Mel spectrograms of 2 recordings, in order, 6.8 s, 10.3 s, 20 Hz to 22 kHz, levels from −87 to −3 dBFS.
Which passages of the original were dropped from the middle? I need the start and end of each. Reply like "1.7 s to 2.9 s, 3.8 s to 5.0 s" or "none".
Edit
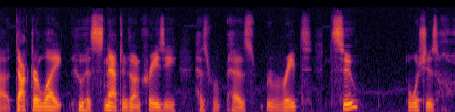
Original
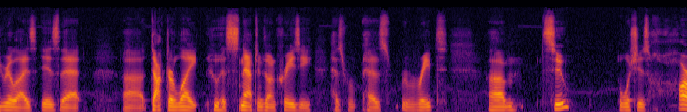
6.9 s to 8.0 s

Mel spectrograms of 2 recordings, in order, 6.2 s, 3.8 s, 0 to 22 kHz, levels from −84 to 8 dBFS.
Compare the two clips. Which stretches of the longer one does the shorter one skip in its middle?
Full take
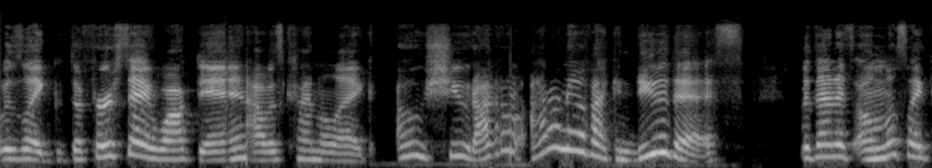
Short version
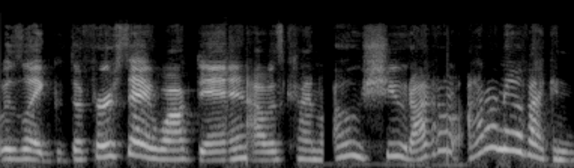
2.1 s to 2.6 s

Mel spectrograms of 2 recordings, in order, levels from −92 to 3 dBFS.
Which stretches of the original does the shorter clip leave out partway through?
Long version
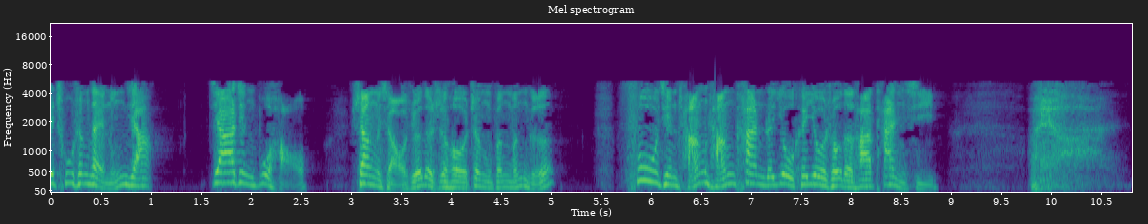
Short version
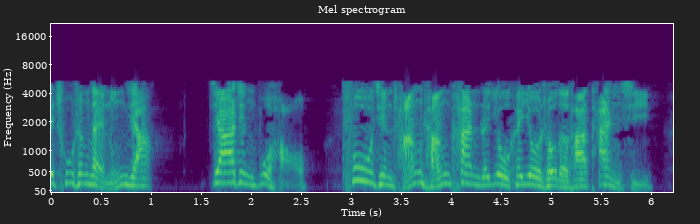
2.9 s to 5.8 s

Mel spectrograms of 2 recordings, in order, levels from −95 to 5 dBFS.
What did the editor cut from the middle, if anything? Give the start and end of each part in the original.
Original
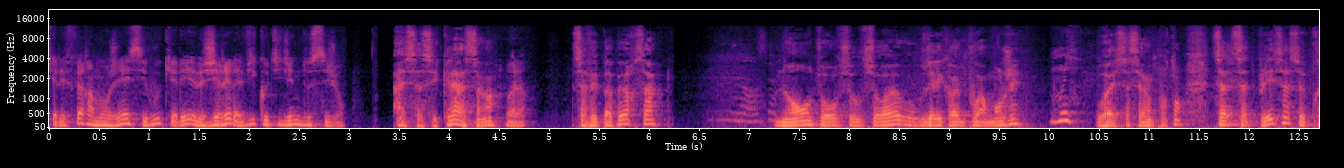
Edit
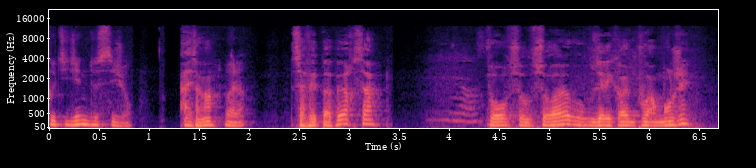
3.6 s to 4.3 s, 7.2 s to 7.7 s

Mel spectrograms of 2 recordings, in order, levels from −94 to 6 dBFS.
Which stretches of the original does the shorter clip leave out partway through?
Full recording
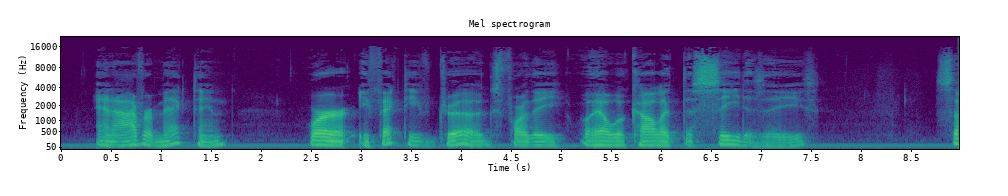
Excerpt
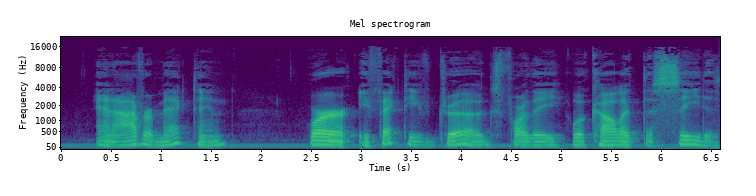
5.1 s to 5.5 s

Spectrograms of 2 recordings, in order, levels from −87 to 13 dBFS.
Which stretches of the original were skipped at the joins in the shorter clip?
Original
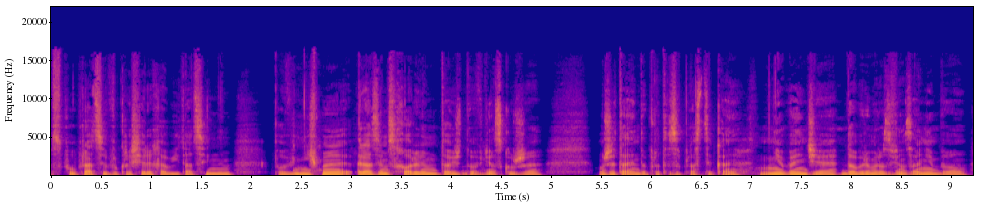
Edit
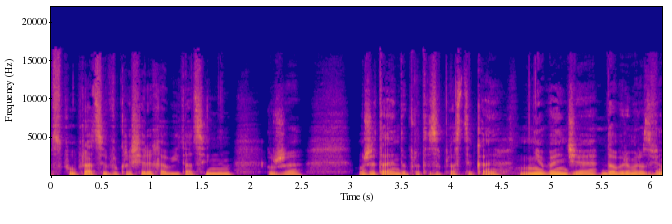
2.2 s to 4.6 s

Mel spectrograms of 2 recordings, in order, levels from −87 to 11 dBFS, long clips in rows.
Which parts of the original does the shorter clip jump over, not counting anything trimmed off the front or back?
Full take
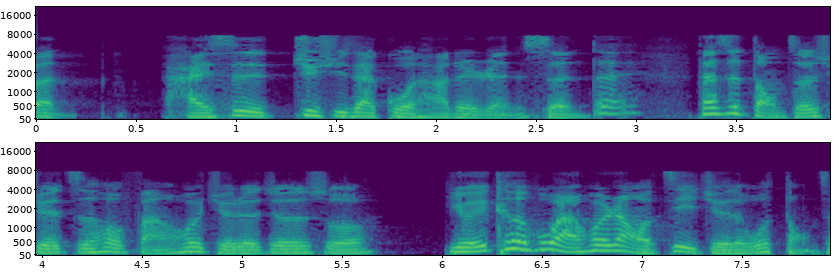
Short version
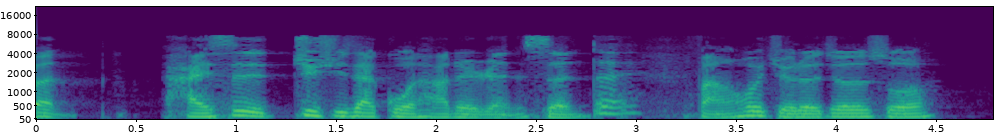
3.2 s to 4.4 s

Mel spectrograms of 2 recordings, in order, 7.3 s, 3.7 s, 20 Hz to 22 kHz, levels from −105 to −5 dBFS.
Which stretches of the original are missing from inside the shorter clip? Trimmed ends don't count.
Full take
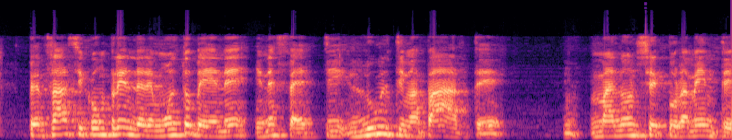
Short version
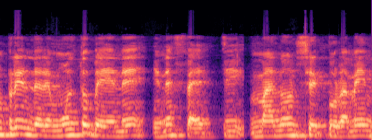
3.5 s to 5.8 s

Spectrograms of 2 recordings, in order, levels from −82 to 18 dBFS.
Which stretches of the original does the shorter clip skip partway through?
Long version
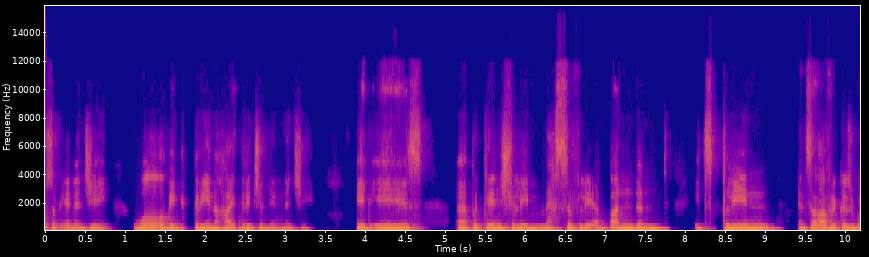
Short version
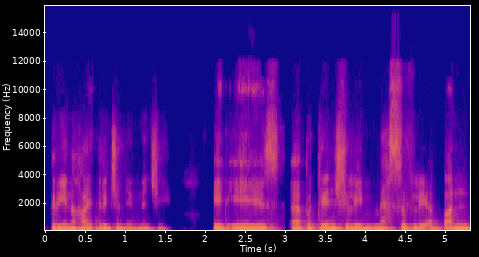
4.8 s to 5.1 s

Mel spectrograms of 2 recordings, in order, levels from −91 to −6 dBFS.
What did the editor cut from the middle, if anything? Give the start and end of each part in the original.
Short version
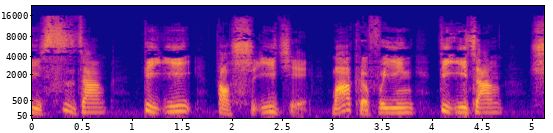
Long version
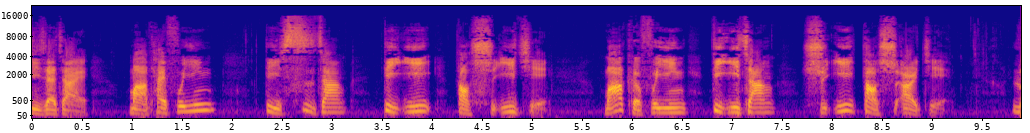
5.3 s to 5.6 s

